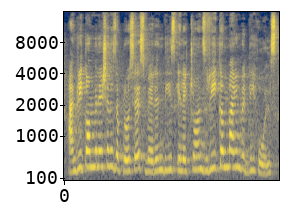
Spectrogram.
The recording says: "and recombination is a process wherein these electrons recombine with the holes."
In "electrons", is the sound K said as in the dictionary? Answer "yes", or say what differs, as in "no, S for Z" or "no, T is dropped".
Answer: yes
